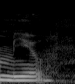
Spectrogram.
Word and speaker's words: Mew: Look out for Mew. – And a band. – It's like a cat sound. – No. – Mew, that's how you spell it. M-E-W.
